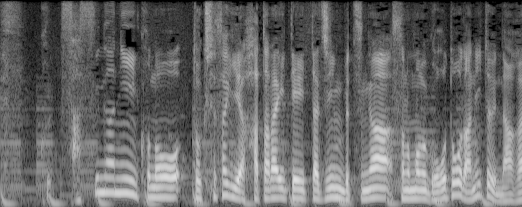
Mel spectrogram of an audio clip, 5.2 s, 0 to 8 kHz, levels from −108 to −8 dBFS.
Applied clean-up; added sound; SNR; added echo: none; none; none; none.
